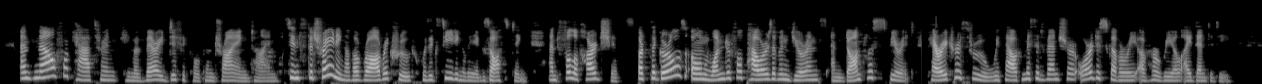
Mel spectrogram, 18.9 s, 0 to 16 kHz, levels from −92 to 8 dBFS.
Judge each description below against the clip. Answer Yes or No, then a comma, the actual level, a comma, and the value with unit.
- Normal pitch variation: No, wide, 6.2 semitones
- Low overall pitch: No, high, 195 Hz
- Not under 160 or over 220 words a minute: No, average, 150 wpm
